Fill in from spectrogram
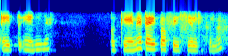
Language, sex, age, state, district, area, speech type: Tamil, female, 30-45, Tamil Nadu, Madurai, urban, conversation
